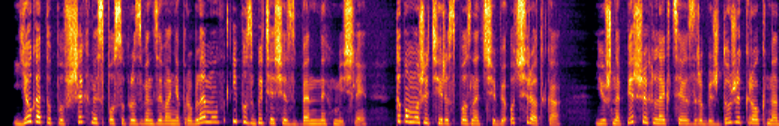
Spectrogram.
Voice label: 波兰语女年轻知性

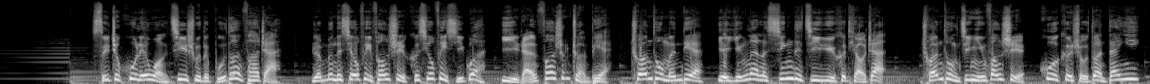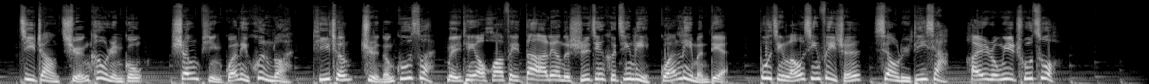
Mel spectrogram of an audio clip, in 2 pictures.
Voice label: 国语 产品

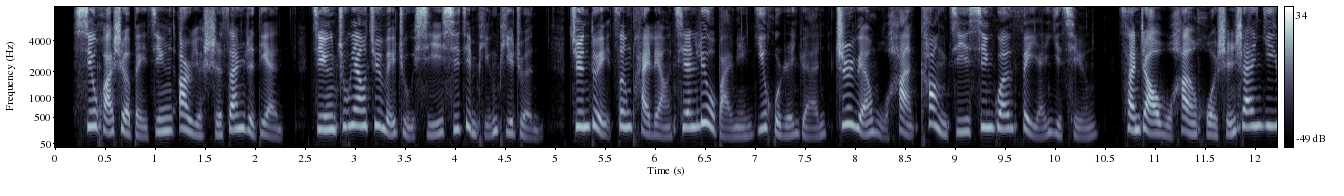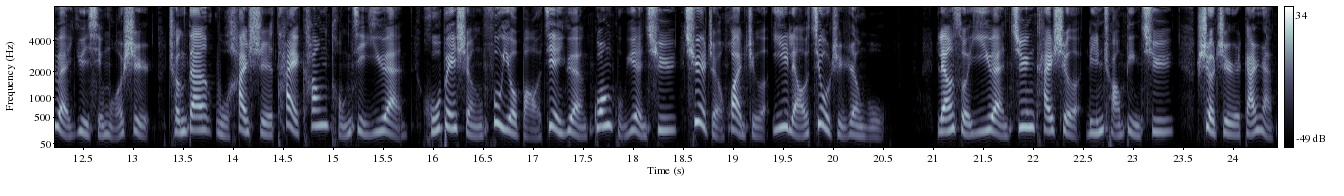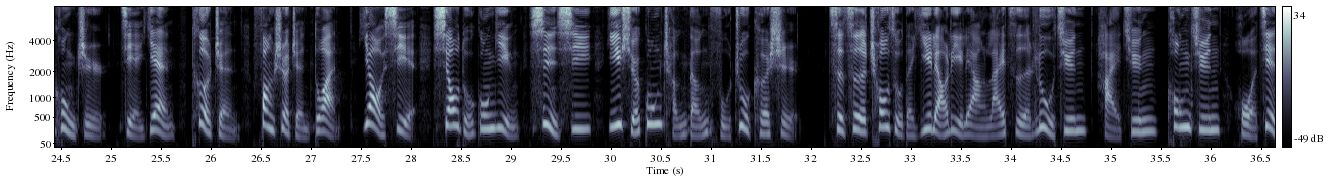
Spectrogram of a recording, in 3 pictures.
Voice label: 军事新闻类

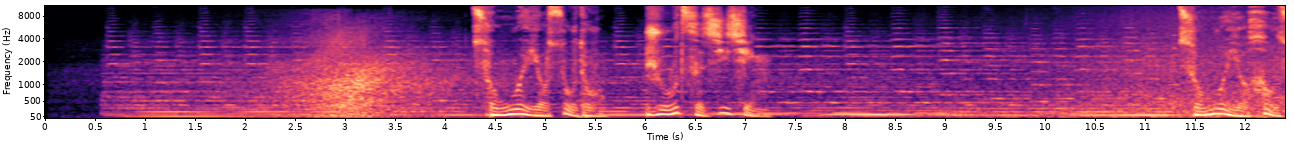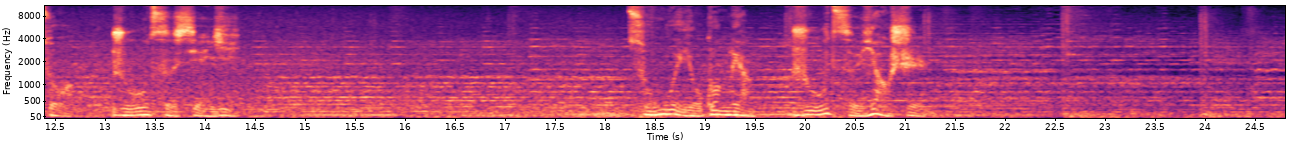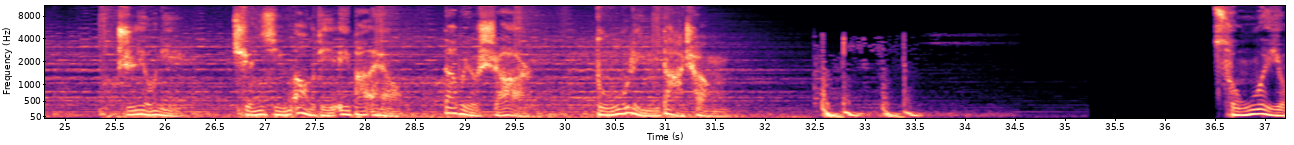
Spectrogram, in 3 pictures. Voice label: 广告 高端广告配音; 奥迪

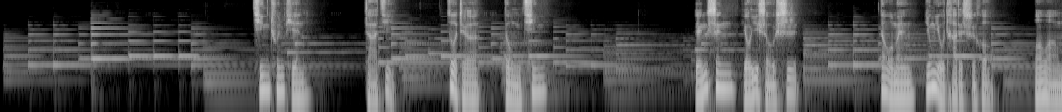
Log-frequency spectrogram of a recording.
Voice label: 青春札记, 磁性男声

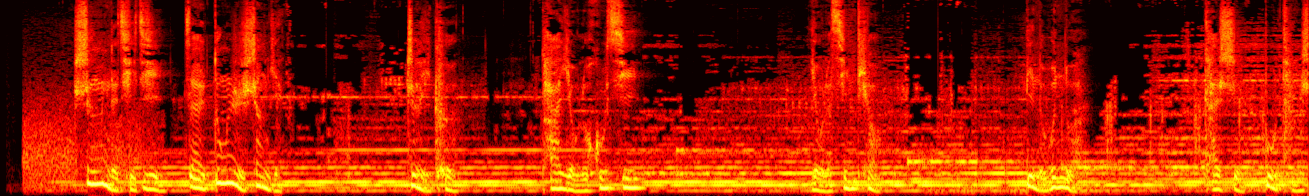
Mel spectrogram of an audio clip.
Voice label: 广告配音; 良宫藏宜家广告配音

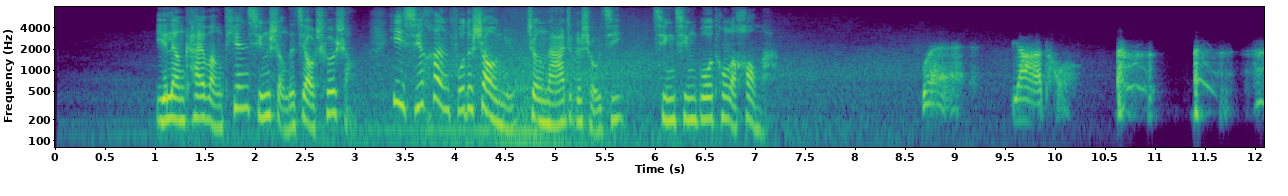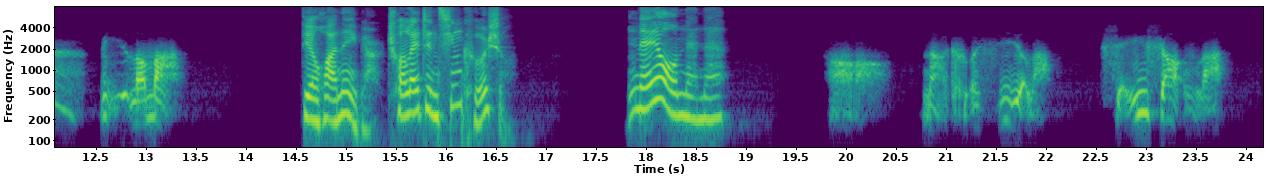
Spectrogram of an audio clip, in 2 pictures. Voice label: 老妇与女子

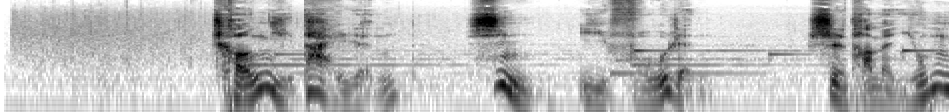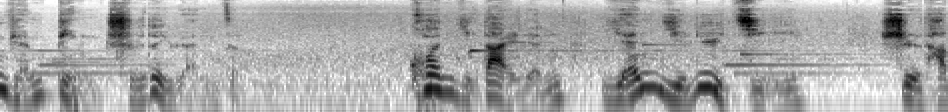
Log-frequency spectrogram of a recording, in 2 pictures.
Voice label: 颁奖配音

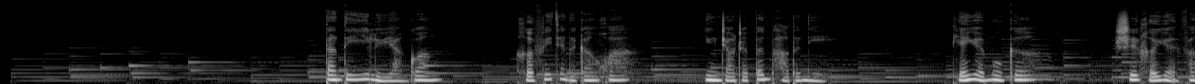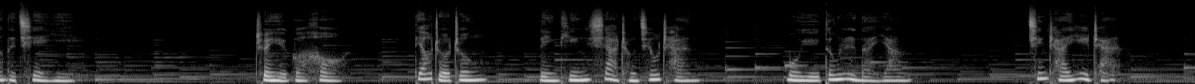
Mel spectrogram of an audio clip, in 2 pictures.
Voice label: 女宣传片柔和自然

